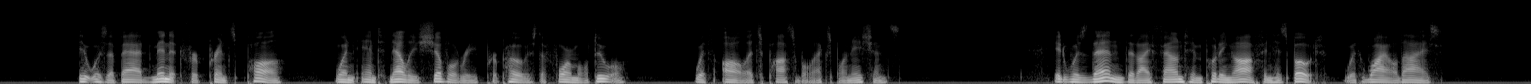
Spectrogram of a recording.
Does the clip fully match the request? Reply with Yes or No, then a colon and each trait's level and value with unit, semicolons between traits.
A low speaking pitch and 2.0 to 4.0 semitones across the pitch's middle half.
Yes: low, 105 Hz; average, 3.4 semitones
